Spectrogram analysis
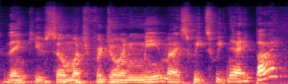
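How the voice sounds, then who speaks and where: A man with a low voice hosts a casual podcast from home, recapping a story with earnest enthusiasm. He sounds a bit self-conscious and chuckles now and then. The recording carries a noticeable room echo. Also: brisk. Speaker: podcast host. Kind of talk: casual podcast narration and chat.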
